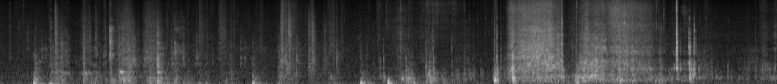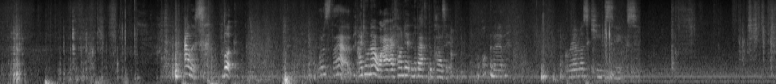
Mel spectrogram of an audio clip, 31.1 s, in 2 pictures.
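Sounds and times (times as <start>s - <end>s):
knocks and thuds: 0.6s - 1.2s.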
